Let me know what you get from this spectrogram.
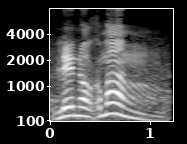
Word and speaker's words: Lenormand: Lenormand.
